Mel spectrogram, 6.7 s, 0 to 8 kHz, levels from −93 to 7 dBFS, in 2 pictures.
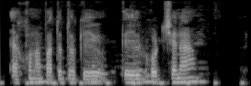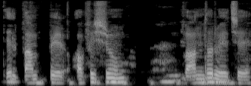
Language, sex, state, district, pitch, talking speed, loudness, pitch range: Bengali, male, West Bengal, Dakshin Dinajpur, 130 Hz, 125 wpm, -30 LUFS, 120-145 Hz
